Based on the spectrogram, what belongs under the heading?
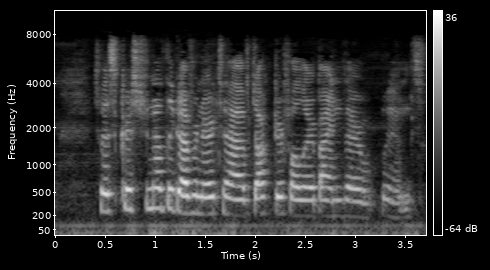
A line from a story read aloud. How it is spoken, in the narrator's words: Stephen remarked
